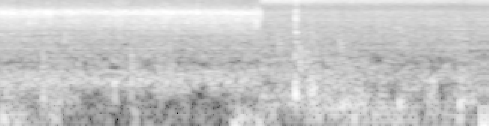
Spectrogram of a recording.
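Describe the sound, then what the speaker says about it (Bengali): A small amount of water goes into a cooking pan of onion, chili and spices for a bean and potato fry, giving a steady close hiss and sizzle, with a brief splash partway through. "সামান্য জল দিয়ে দিলাম"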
